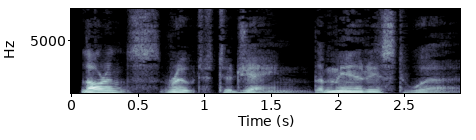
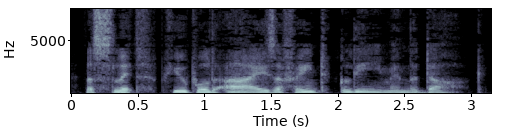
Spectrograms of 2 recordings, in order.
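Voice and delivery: usual speaking voice

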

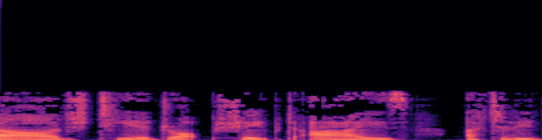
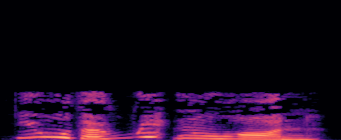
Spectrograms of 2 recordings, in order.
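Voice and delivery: much higher, slow jeering voice; high crowd voice; 14 semitones higher than usual. Acted. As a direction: jeer from the back of the crowd. Voice from back of crowd.

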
